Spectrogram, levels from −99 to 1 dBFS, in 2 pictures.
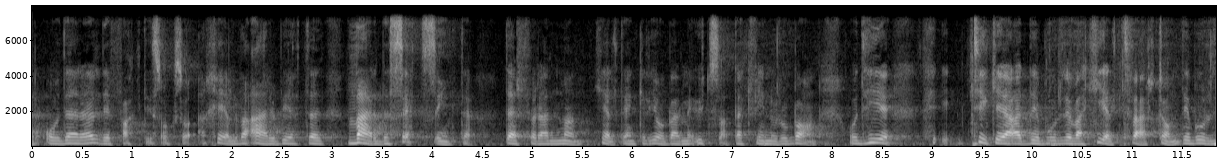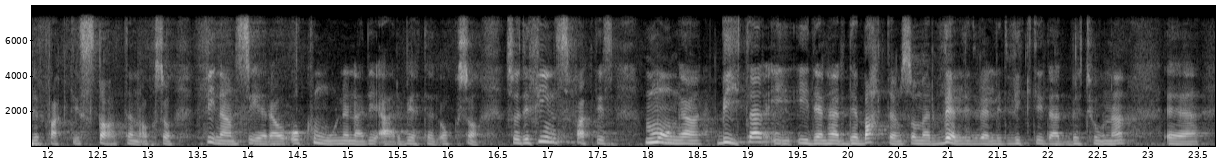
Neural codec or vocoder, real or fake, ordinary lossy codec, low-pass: vocoder, 44.1 kHz, 128 mel bands, Pupu-Vocoder; fake; none; 7.2 kHz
